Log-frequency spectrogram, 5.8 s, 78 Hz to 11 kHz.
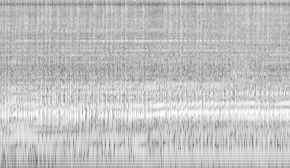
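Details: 1982 Suzuki RM125 two-stroke, freshly restored engine on first test run, cooling water issue noted for later: crisp buzzy crackle rising cleanly as throttle opens, no knocks or misses; engine sounds really good.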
